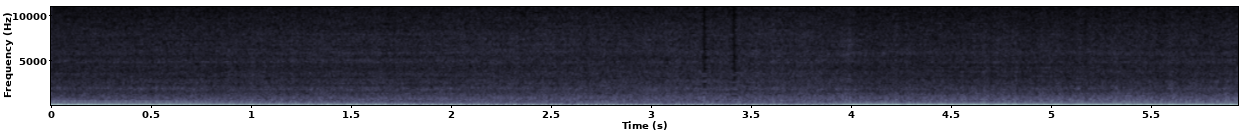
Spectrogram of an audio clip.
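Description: A Holden HK car engine idles steadily with a low, even hum, running hot, briefly dipping in pitch before settling back to a firm, constant rumble.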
